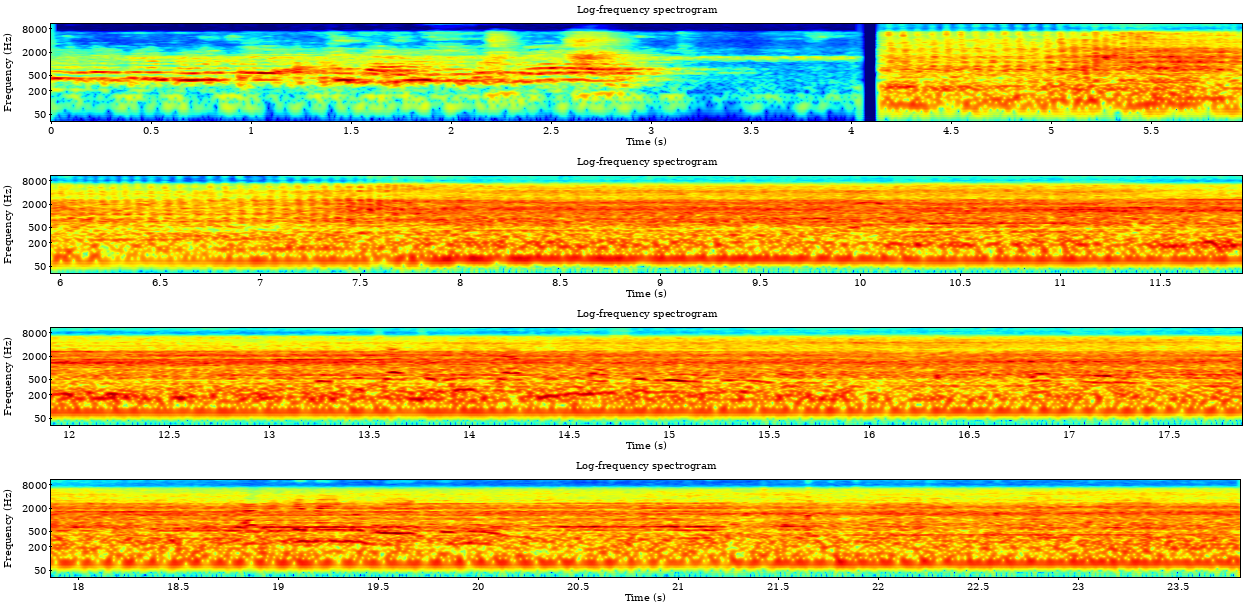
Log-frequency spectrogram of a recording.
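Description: A tractor engine idles with a steady, deep, continuous rumble that starts abruptly after a few seconds of other noise and holds close and loud to the end, with voices at times.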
